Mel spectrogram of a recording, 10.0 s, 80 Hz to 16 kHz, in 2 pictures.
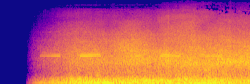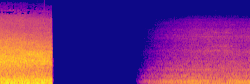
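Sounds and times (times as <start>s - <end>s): vehicle engine running: 7.8s - 10.0s.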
